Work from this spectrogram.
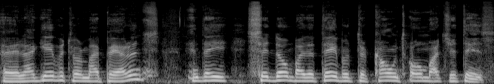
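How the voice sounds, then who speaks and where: This man has a high-pitched voice with a dark, mellow tone, talking at a moderate pace with ordinary pitch variation. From Czechoslovakia, Uzhhorod. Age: 90s. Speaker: Holocaust survivor, cantor. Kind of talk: testimony. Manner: halting.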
